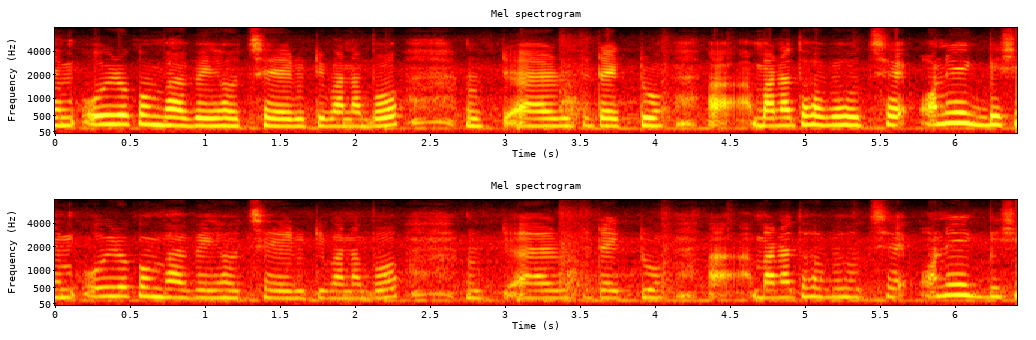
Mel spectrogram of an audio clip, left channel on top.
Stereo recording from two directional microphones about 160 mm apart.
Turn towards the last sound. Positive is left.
turn(degrees=25)  # may be behind; listen again after turning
